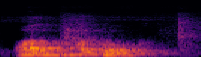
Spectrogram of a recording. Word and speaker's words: অধ্যাপক: অ এর উচ্চারণটা ও এর মতো হয়েছে, তাই এটা সংবৃত।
